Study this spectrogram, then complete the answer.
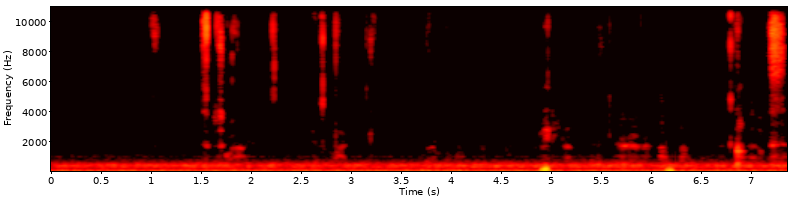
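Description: A woman makes soft smacking and clicking sounds with her lips and mouth.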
